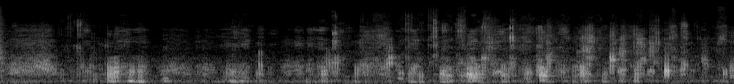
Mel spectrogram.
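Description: A dog chews and smacks its lips noisily while eating.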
